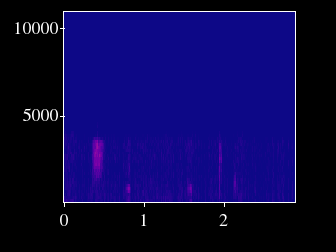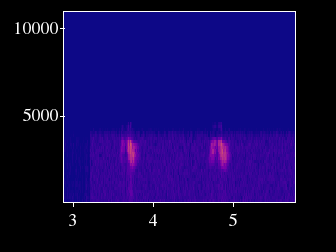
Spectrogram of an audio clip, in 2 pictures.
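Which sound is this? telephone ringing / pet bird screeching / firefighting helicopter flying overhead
pet bird screeching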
